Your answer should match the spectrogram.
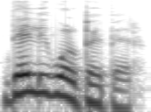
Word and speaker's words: Daily Wallpaper: Respecto al tema de aplicaciones, bueno, la primera es, y ya lo comenté en el episodio del podcast del lunes, es Daily Well... well uh, madre mía, cómo estoy con la pronunciación de inglés. Daily Wallpaper. ¿Qué pasa con Daily Wallpaper?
